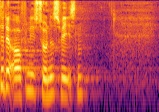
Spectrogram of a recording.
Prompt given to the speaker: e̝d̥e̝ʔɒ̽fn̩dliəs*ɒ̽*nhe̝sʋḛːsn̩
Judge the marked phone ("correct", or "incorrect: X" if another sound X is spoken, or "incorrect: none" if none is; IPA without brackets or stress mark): incorrect: ɔ̽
